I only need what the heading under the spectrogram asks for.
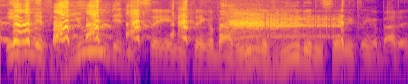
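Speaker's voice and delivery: high, loud laughing protest. Real, not acted. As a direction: talk through real cracking-up laughter. Cracking up at anime topic.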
